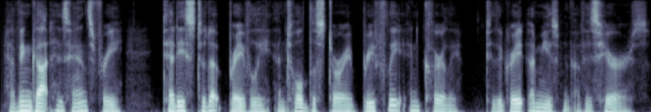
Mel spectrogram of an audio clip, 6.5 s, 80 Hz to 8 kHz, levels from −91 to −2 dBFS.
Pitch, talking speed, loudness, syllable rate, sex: 100 Hz, 210 wpm, -20 LUFS, 6.0 syllables/s, male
